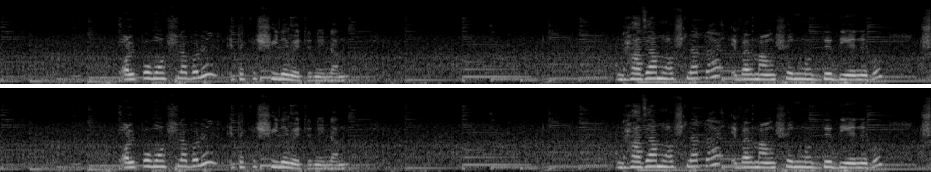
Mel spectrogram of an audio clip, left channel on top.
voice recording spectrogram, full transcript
অল্প মশলা বলে এটাকে শিলে বেটে নিলাম। ভাজা মশলাটা এবার মাংসের মধ্যে দিয়ে নেব।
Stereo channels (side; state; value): both; identical; correlation 1.00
